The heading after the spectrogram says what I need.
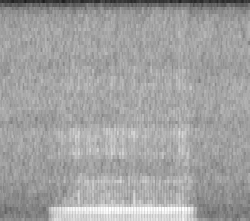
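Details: Snoring pet Seamus sleeping in the afternoon: one low, rumbling, vibrating snore about a second and a half, quiet before and after.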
